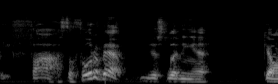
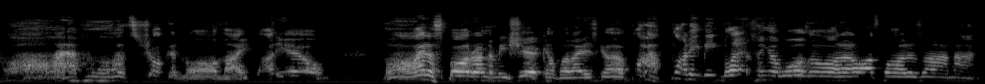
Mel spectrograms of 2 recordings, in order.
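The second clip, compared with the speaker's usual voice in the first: spooked bloke; 6 semitones higher than usual. Retold or imitated. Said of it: "and he goes".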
